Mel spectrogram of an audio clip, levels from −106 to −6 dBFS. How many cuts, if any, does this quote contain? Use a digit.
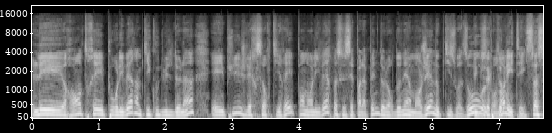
0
